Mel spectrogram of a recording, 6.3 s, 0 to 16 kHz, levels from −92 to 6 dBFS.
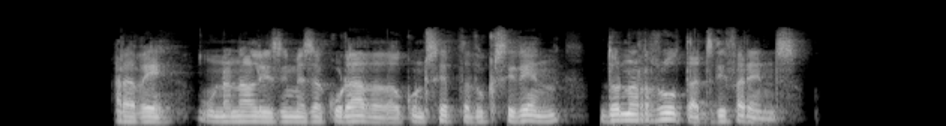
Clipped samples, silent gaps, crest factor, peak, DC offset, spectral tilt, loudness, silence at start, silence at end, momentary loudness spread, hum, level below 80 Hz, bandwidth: under 0.1%; 3.94-4.00 s; 18 dB; -4 dBFS; under 0.1%; -6.5 dB/octave; -20 LUFS; 0.8 s; 1 s; 9 LU; none; -50 dBFS; 7.4 kHz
